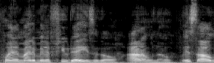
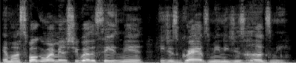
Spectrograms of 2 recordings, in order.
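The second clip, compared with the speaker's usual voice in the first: ordinary talk, nothing marked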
